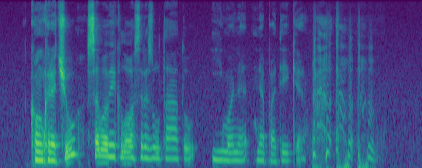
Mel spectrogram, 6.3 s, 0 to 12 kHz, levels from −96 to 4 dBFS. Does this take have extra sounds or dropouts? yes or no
yes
